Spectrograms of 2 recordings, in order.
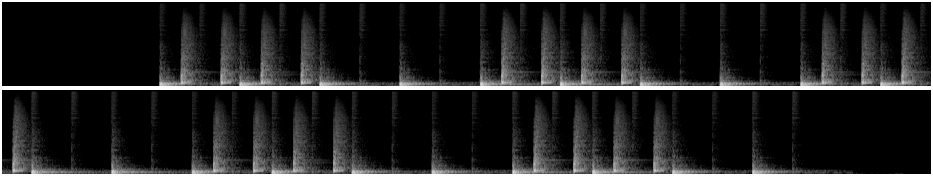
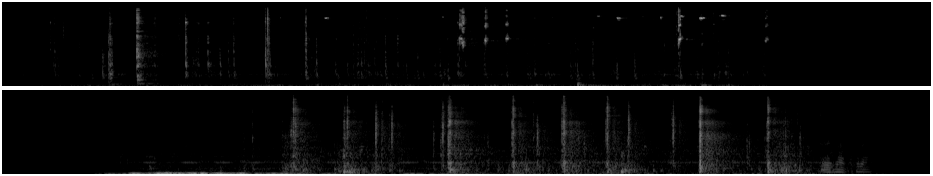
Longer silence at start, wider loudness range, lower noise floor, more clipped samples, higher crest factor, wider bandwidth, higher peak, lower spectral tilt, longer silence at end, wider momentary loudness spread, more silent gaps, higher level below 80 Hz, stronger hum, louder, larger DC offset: first, 1.55 s vs 1 s; second, 2 LU vs 17 LU; about the same, -75 dBFS vs -78 dBFS; neither; second, 22 dB vs 30 dB; first, over 20 kHz vs 16.5 kHz; first, -4 dBFS vs -14 dBFS; first, -7 dB/octave vs 0 dB/octave; first, 1.3 s vs 0.65 s; second, 19 LU vs 24 LU; second, none vs 7.92-10.13 s; first, -32 dBFS vs -54 dBFS; neither; first, -26 LUFS vs -37 LUFS; neither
